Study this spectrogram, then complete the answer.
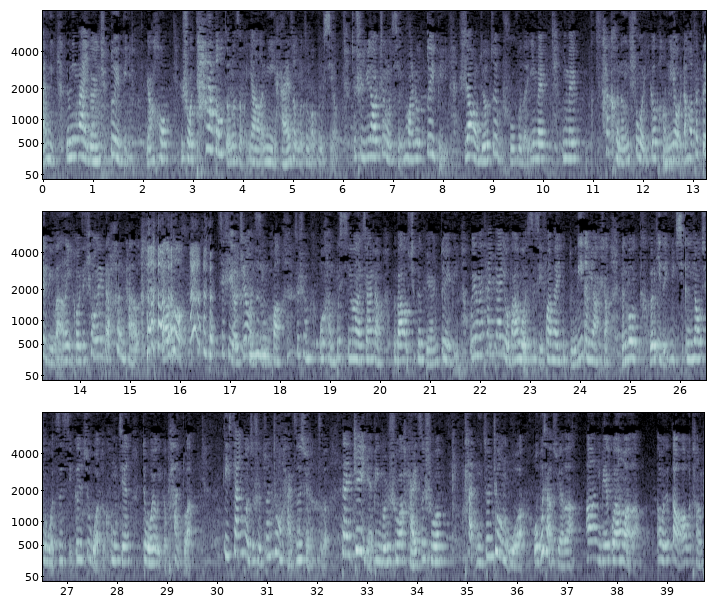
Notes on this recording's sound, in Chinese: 是她在抓马中心的东广场的一次分享录音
